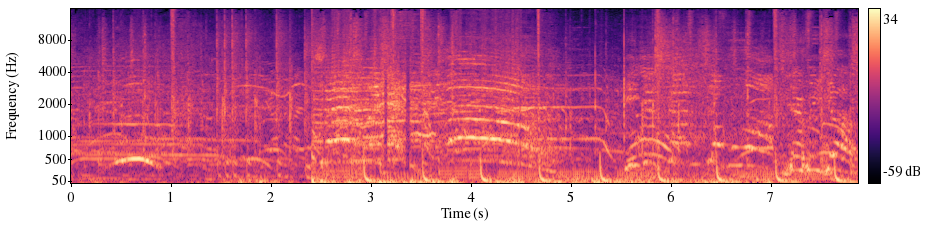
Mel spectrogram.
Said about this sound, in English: Applause for these guys. They made it into the Foam Wreckers final.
